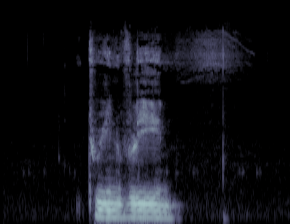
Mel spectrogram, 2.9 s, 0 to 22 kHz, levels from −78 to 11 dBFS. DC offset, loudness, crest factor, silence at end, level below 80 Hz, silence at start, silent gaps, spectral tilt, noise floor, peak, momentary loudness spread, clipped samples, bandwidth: under 0.1%; -20 LUFS; 18 dB; 0.6 s; -46 dBFS; 0.9 s; none; -5 dB/octave; -65 dBFS; -6 dBFS; 21 LU; under 0.1%; 14 kHz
